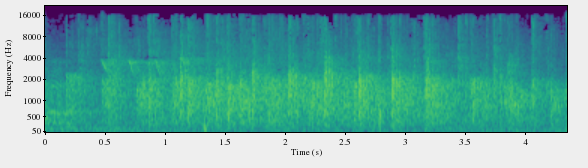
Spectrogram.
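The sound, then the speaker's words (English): A church audience applauds its lead pastor on his first year, dense overlapping claps forming a continuous wash of sound that holds fairly even for several seconds after a quieter start. “And I thank you, and I thank you for clapping, and I want to thank you as well for being a church that has been a joy to shepherd in this year.”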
